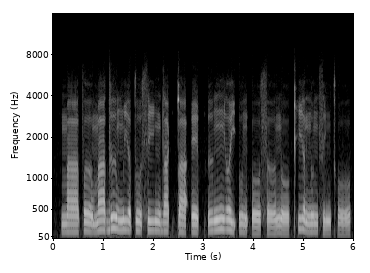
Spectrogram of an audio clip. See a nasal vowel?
no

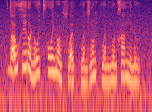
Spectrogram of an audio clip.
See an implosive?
no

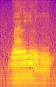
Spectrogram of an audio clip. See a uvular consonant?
no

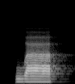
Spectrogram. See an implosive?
no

